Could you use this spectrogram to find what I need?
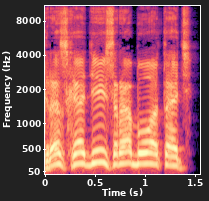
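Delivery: high slow yelled order; shouting. Acted. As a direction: bellow at the crowd to disperse. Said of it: "сорвался на крик".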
